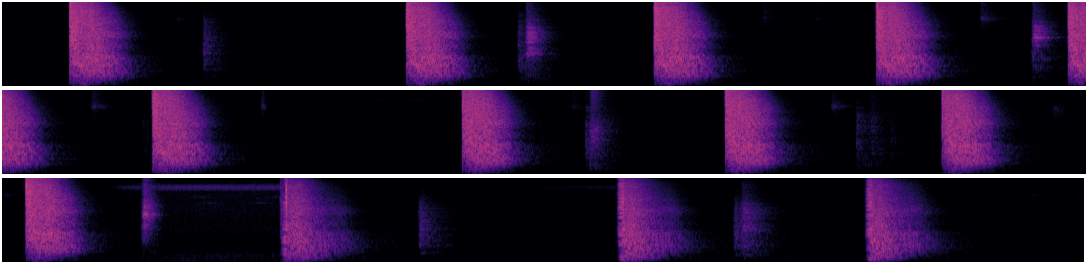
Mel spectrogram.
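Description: Repeated gunshots at an outdoor shooting range from a handgun fitted with a budget red dot sight, about twenty sharp cracks fired in uneven bursts with short pauses, loud and close with no voices.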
